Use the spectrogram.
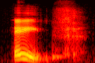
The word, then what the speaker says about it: eighth: Eighth. Eighth. Eighth. Eighth refers to the number 8 of something. The pronunciation might be a little tricky, so be careful with this one.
